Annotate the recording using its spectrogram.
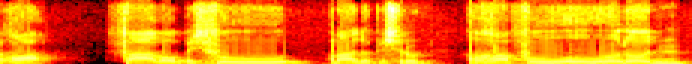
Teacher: غفور، غین زبر غا، فا و پشفو، راد و پشرون، غفور، واو ساکن ہے، واو ساکن سے پہلے پیش ہے اس لیے واو مدہ ہے، 1 الف کی مقدار اس کو لمبا کر کے پڑھیں گے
